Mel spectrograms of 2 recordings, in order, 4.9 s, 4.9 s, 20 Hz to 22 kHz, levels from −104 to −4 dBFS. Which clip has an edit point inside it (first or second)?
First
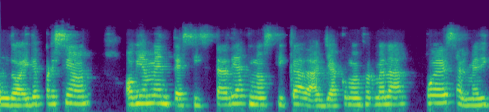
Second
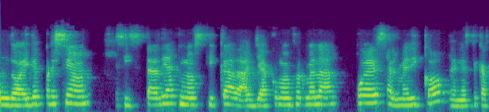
second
